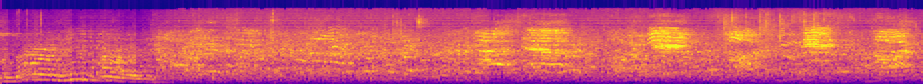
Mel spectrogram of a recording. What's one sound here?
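A crowd in the stands cheers and shouts.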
